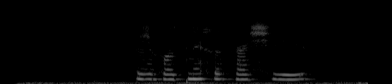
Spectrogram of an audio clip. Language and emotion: Russian, neutral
